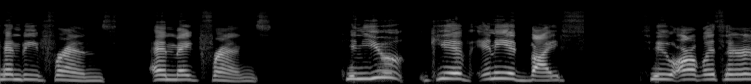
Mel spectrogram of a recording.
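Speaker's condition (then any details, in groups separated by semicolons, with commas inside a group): Cerebral palsy; lifelong wheelchair user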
